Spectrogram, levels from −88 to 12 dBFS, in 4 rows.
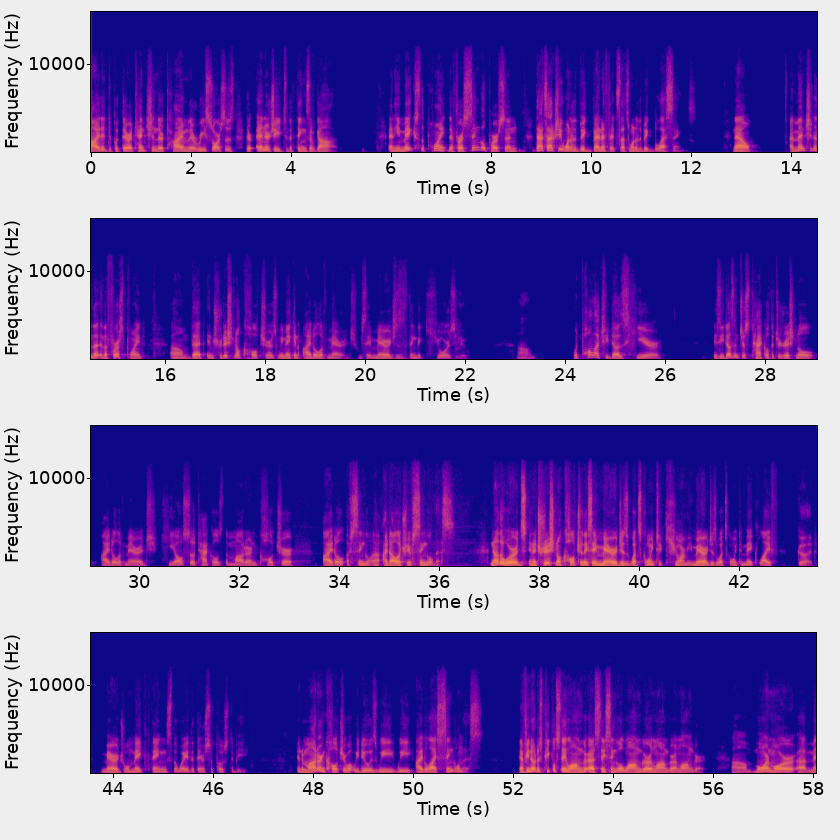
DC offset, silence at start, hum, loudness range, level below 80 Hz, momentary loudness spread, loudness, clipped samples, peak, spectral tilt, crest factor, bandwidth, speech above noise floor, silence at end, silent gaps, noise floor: under 0.1%; 0 s; none; 11 LU; -64 dBFS; 17 LU; -23 LUFS; under 0.1%; -4 dBFS; -5 dB/octave; 20 dB; 12 kHz; 59 dB; 0 s; none; -82 dBFS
